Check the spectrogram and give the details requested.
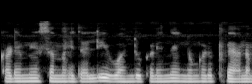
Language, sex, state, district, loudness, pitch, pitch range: Kannada, male, Karnataka, Belgaum, -15 LUFS, 140 Hz, 135-140 Hz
